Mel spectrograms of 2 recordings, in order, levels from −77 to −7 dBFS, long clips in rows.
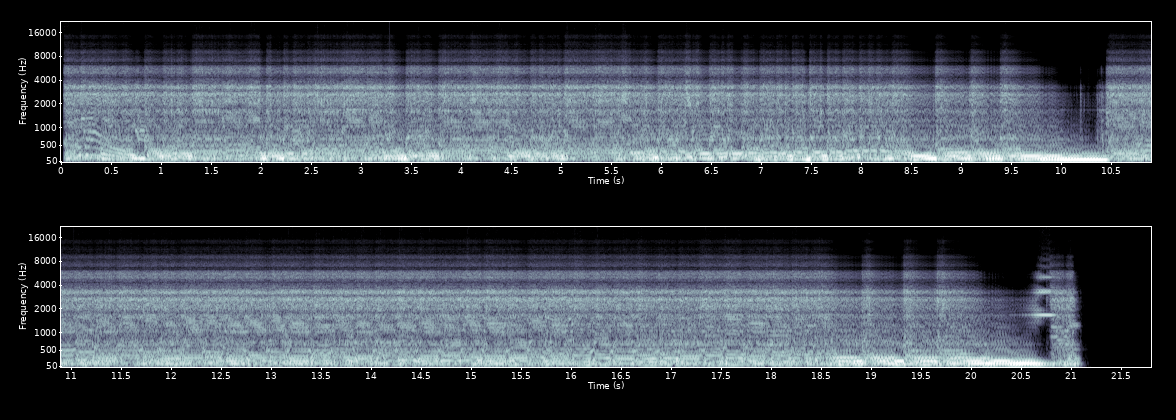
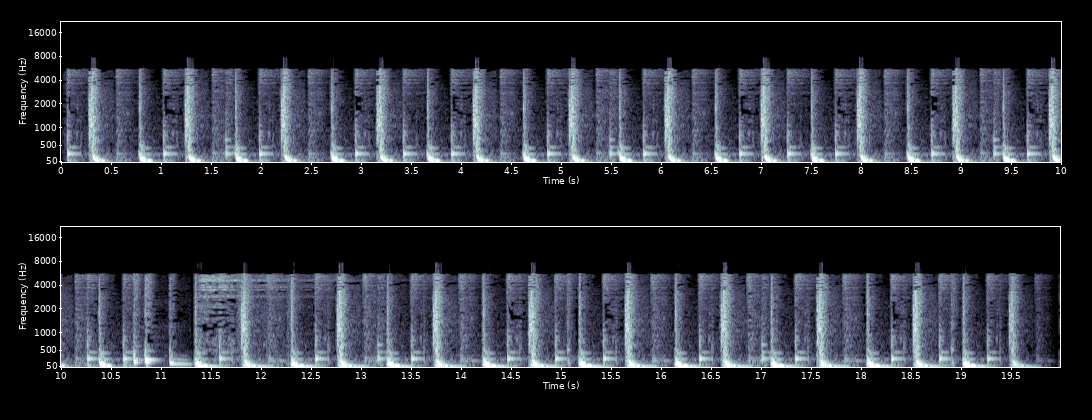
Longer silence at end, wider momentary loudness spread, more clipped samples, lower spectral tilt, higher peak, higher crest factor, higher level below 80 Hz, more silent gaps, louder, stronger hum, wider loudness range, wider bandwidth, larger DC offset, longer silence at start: first, 0.7 s vs 0.2 s; about the same, 6 LU vs 5 LU; second, under 0.1% vs 0.2%; second, -5.5 dB/octave vs -7.5 dB/octave; about the same, 0 dBFS vs 0 dBFS; about the same, 14 dB vs 14 dB; second, -38 dBFS vs -16 dBFS; neither; about the same, -15 LUFS vs -14 LUFS; neither; first, 4 LU vs 1 LU; first, 11 kHz vs 8 kHz; second, under 0.1% vs 0.3%; about the same, 0.05 s vs 0.05 s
